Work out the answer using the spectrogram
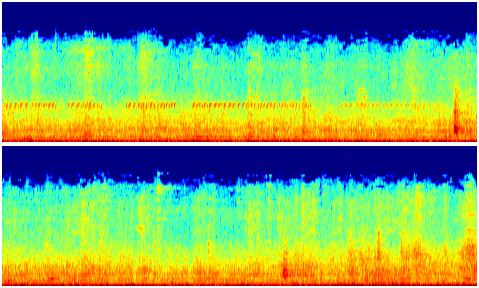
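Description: Loaded coal hopper cars of a CSX freight train rolling past: a steady low rumble of steel wheels on the rails, broken by a few sharp clicks.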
